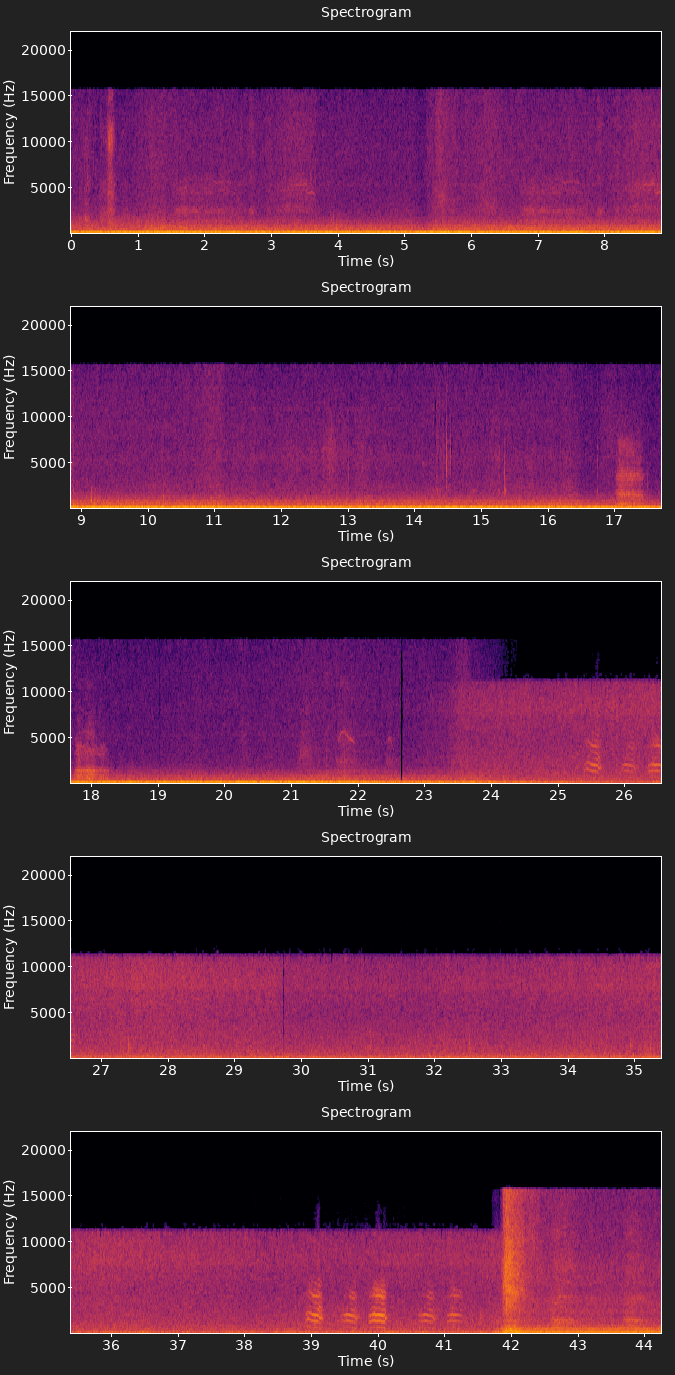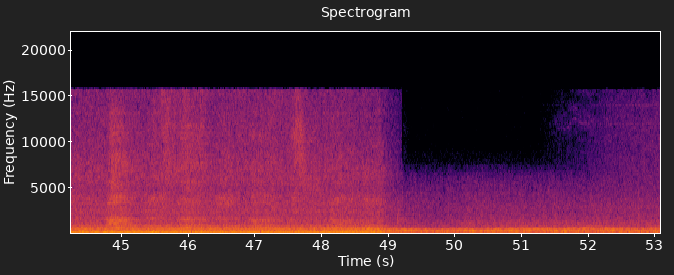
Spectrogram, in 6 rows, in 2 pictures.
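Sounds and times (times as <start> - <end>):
low rumble: 0.0 - 25.9, 41.6 - 50.0
low steady hum: 0.0 - 53.0
steady background hiss: 0.0 - 53.0
woman gasping: 17.0 - 18.5, 41.8 - 49.0
bird calling: 25.4 - 26.7, 38.9 - 41.4.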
